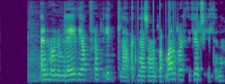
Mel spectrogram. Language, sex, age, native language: Icelandic, female, 20-29, Icelandic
